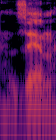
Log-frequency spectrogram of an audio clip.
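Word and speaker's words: Sinn: S I N Zen actually is how that's pronounced.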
